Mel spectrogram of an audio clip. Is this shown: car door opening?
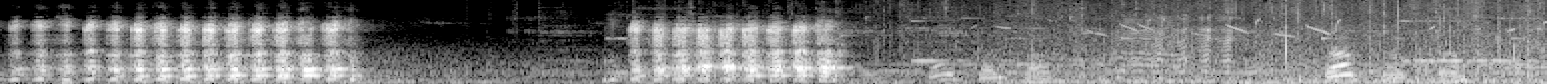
no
